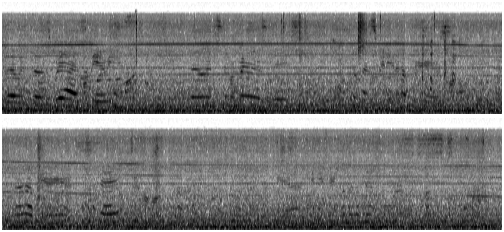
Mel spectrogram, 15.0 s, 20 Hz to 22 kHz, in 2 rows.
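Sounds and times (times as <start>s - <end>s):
airliner engine drone: 0.0s - 15.0s
thin steady whines: 0.0s - 15.0s.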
